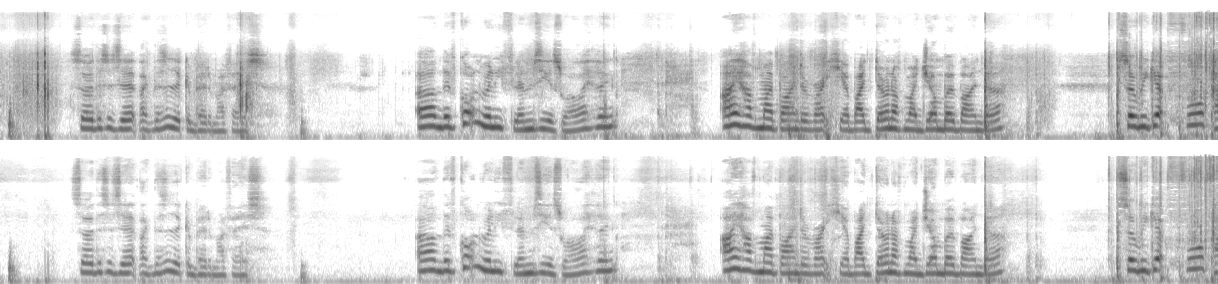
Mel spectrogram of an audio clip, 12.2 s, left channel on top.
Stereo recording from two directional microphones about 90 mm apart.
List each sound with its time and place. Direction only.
0.7 s speech: 45° right (ahead or behind)
4.1 s speech: 30° right (ahead or behind)
7.2 s speech: 35° right (ahead or behind)
11.2 s speech: 45° right (ahead or behind)
11.9 s speech: 25° right (ahead or behind)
